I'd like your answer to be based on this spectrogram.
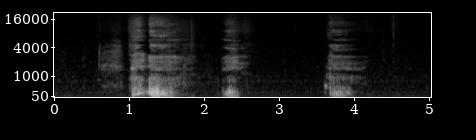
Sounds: Throat clearing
